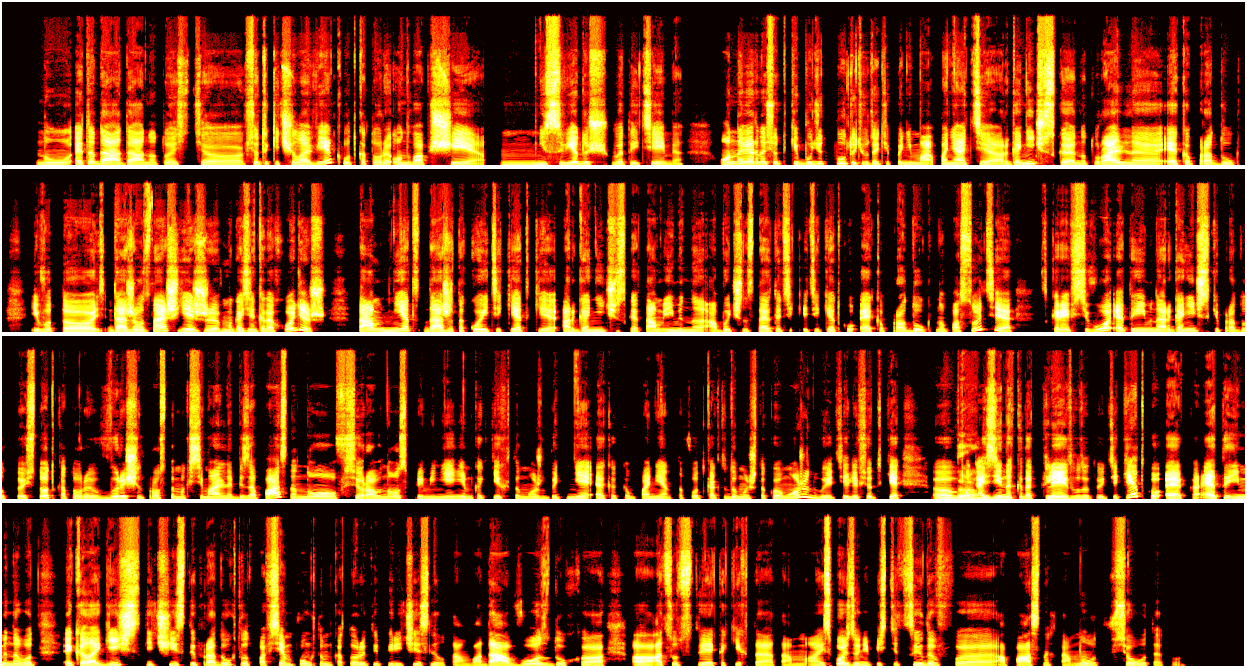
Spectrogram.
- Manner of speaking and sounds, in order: none
- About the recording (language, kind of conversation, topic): Russian, podcast, Как отличить настоящее органическое от красивой этикетки?
- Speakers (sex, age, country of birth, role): female, 30-34, Russia, host; male, 45-49, Russia, guest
